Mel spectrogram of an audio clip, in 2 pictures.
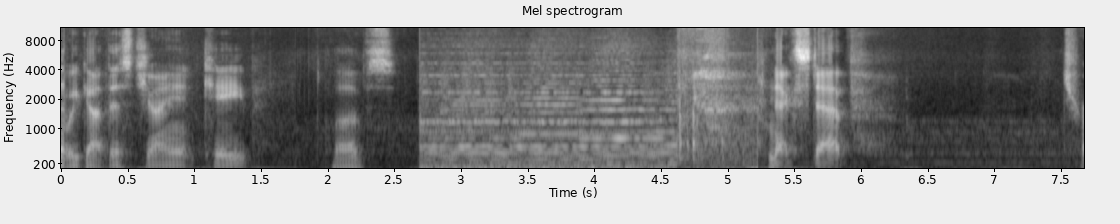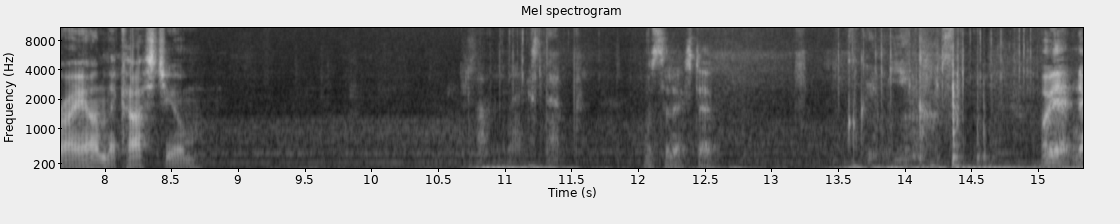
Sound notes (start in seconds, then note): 2.7 music; 6.0 breathes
